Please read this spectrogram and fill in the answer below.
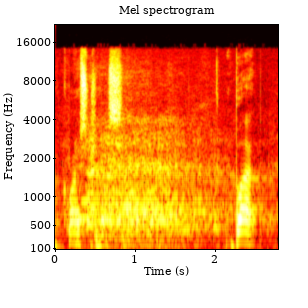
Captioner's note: laughter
